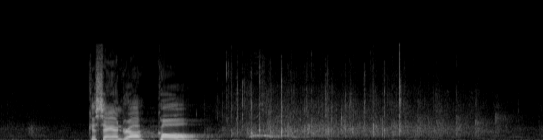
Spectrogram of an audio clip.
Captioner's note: applause, cheering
